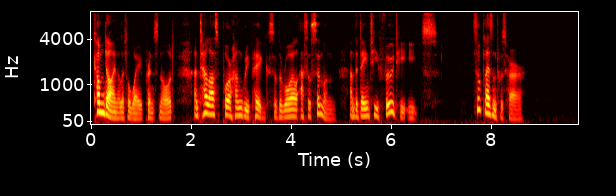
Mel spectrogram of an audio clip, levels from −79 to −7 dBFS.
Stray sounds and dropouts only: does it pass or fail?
pass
